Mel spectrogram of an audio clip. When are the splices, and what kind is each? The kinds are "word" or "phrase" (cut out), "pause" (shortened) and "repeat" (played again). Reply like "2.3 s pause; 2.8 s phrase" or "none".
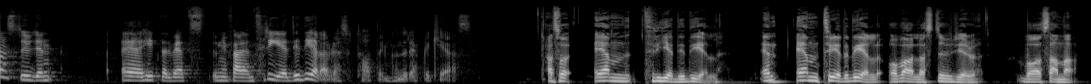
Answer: none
